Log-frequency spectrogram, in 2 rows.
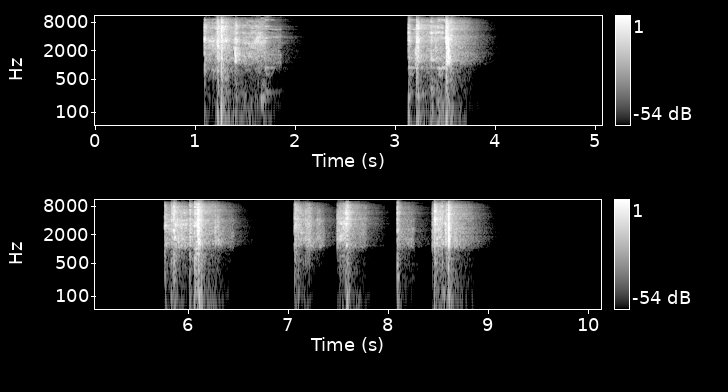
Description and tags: Kitchen Items
Recorded in the kitchen, filtred in Ableton Live 9.
I used gate, eq, compressor (3 times), reverb, erosion and chorus.
As I think, it'll be cool to use with another snare sound.
The recording made on iPhone 5s.
it's interesting to know how you used the sound.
